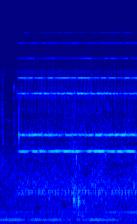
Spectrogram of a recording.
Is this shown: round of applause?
no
